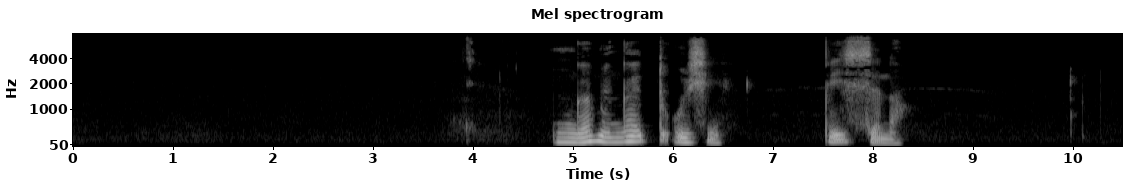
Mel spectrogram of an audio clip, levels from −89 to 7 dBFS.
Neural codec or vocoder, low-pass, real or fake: none; 7.2 kHz; real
